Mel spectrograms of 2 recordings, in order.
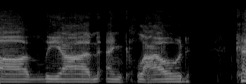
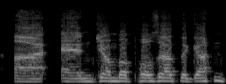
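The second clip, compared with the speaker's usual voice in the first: usual speaking voice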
